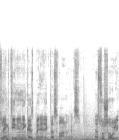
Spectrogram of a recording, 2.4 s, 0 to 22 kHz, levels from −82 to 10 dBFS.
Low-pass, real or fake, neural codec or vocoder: 14.4 kHz; fake; vocoder, 44.1 kHz, 128 mel bands, Pupu-Vocoder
